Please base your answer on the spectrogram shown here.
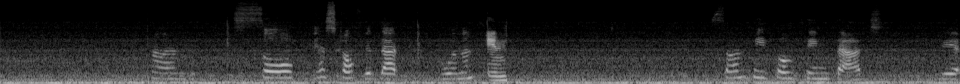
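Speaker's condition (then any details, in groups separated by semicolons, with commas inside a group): No condition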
